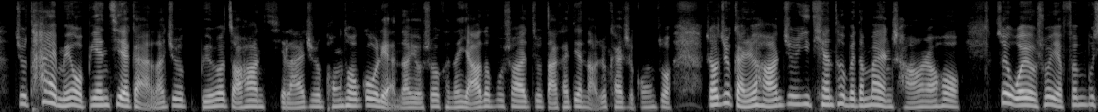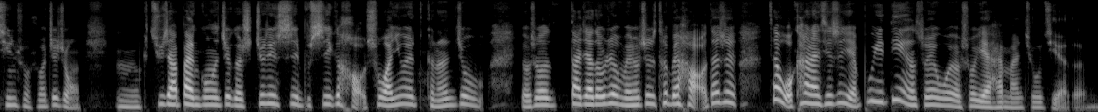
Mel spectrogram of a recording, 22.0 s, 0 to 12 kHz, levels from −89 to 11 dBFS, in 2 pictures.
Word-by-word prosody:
就 255 - -2
太 290 +4 +2
没 195 0 +1
有 210 -3 +5
边 215 +2 +1
界 210 -4 +5
感 - - -3
了。 150 - -4
就 195 +3 -2 0.2
比 165 - -3
如 170 - +1
说 195 - +3
早 - - -1
上 180 -1 +1
起 160 -2 -10
来 140 +2 -2
就 175 +3 -6
是 175 - -1
蓬 180 +2 -5
头 195 -2 +3
垢 195 +1 +2
脸 165 - 0
的， 140 +1 -3
有 140 0 -3
时 180 - -7
候 180 - 0
可 160 - -9
能 155 +1 -4
牙 155 +1 +2
都 185 - 0
不 180 +1 -9
刷， 170 -1 0
就 170 +1 -9
打 135 -3 -2
开 155 +2 -4
电 180 +1 -2
脑 150 - -8
就 160 - -7
开 160 -1 -3
始 135 - -12
工 155 +4 -10
作。 160 -3 -4 0.3
然 220 - +3
后 - - +5
就 285 +3 0
感 170 - +2
觉 200 - +3
好 195 -4 +1
像 190 +4 +3
就 250 +2 -4
是 245 - -1
一 250 - -2
天 230 0 0
特 255 +2 -2
别 200 -2 0
地 200 - 0
漫 205 -4 +1
长， 155 -1 -5
然 170 +1 -1
后 180 -4 0 0.3
所 295 - -1
以 - - +8
我 215 -4 +6
有 205 -3 +5
时 235 - -5
候 - - +3
也 185 -4 +2
分 225 +6 -5
不 235 - -5
清 220 0 -5
楚 185 -3 -11
说 180 +2 -8
这 220 +5 -3
种， 175 -5 -6 0.4
嗯 165 -2 -7
居 250 - -8
家 240 -2 +7
办 230 -1 +8
公 225 0 -1
的 220 - +1
这 240 +2 0
个 200 -2 +1
是 170 - -7
究 265 - -3
竟 265 -1 0
是 235 +1 -3
不 205 - -12
是 250 +5 -2
一 240 - -1
个 260 - 0
好 - - -3
处 230 - -5
啊。 200 0 +6
因 240 - -3
为 245 -1 -1
可 215 -3 -8
能 195 +4 -1
就 220 -6 -4 0.3
有 170 -1 -2
时 220 - -2
候 220 0 +4 0.2
大 255 -2 +5
家 235 -1 +6
都 240 - +5
认 260 0 +4
为 210 -1 +2
说 220 - +2
这 260 - -2
是 255 - 0
特 290 - -1
别 255 - +3
好， - - +1
但 290 +2 +1
是 305 -2 0 0.3
在 385 - +5
我 - - +4
看 280 +1 +2
来 255 - +7
其 255 +1 -3
实 290 +2 -4
也 200 -8 +1
不 335 - -4
一 315 - +1
定， 310 -8 -1
所 230 +2 -3
以 - - 0
我 205 -3 -1
有 170 - 0
时 160 - -10
候 185 - +1
也 165 -2 +3
还 155 +1 -3
蛮 145 -2 -7
纠 155 +1 -9
结 135 -1 -10
的。 - - -17
200 Hz, 370 characters per minute, -24 LUFS, 170-235 Hz, 0.4 s, 以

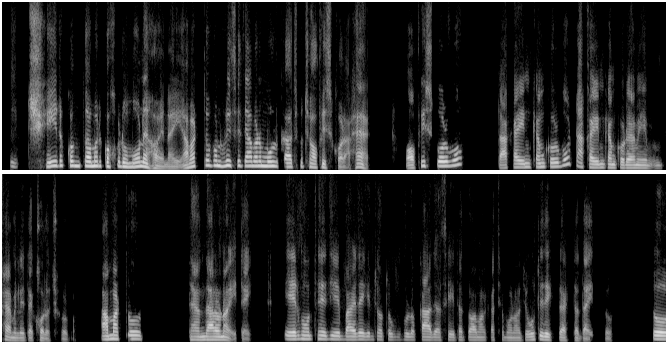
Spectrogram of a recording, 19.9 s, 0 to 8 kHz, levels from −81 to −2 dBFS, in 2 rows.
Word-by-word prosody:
উ - - -7 0.4
সেইরকম 225 +3 +2
তো - - -24
আমার 215 0 +5
কখনো 190 0 +1
মনে 190 -1 +6
হয় 105 -6 -1
নাই। 95 0 -3
আমার 190 +4 +3
তো - - -3
মনে 230 -2 +4
হইছে 230 -1 +2
যে - - +1
আমার 215 0 +5
মূল 210 0 +6
কাজ 175 -1 +5
হচ্ছে 180 -1 -6
অফিস 155 -3 -1
করা। - - -3
হ্যাঁ? - - +2 0.7
অফিস 215 - -2
করবো, 215 +3 +5 0.7
টাকা 160 - 0
ইনকাম 170 +1 -1
করবো, 190 +7 +1 0.2
টাকা - - -2
ইনকাম 145 -1 0
করে 130 0 +1
আমি 130 -1 -1
উম 120 - -13
ফ্যামিলিতে 110 -2 -4
খরচ - - -6
করবো। - - -14 0.5
আমার 170 +2 +4
তো 175 - -3 0.9
ধ্যান, 140 -1 -1
ধারণা 135 -1 +4
এটাই। - - -10 0.6
এর 160 - +4
মধ্যে 170 +1 -2
যে 160 - 0 0.2
বাইরে 145 +1 +1
কিন্তু 145 0 -9
যতগুলো 135 0 -9
কাজ 130 -1 +1
আছে 130 - -16
এটা 130 +2 -9
তো - - -8
আমার 125 0 -8
কাছে 120 0 -15
মনে 115 -1 -7
হয় 115 - -9
যে - - -8
অতিরিক্ত 145 -3 -2
একটা - - -10
দায়িত্ব। - - -8 0.7
তো 170 - +4
160 Hz, 170 wpm, -23 LUFS, 135-195 Hz, 0.9 s, মনে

